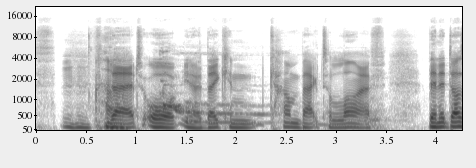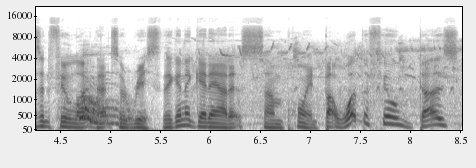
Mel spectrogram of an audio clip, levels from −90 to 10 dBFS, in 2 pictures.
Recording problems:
animal sounds; loud; throughout; 7 dB below the speech

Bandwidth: 15 kHz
